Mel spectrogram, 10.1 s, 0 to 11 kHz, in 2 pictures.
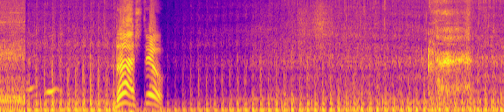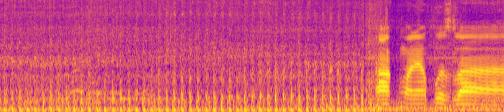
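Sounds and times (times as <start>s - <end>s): atv engine running: 0.0s - 10.0s.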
